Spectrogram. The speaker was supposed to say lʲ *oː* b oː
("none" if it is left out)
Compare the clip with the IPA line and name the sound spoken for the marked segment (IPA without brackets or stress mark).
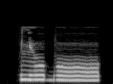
oː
